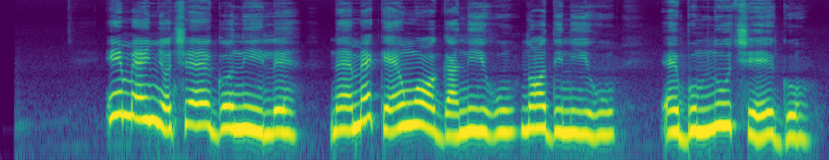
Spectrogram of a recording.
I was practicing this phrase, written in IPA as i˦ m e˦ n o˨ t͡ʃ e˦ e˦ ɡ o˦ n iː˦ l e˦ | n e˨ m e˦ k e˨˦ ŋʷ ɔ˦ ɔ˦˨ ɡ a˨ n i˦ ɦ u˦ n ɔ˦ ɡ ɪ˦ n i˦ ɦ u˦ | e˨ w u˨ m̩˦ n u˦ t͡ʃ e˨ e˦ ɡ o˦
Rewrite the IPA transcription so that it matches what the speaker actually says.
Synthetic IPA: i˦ m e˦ ɲ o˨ t͡ʃ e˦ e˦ ɡ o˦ n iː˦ l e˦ | n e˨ m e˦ k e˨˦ ŋʷ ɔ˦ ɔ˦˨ ɡ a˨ n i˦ ɦ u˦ n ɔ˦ d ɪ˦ n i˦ ɦ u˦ | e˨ b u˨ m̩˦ n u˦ t͡ʃ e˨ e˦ ɡ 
